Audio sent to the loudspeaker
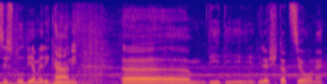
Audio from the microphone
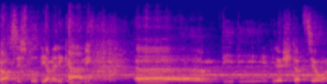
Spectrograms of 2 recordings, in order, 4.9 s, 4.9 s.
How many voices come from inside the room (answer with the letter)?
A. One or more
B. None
B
